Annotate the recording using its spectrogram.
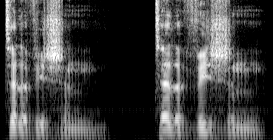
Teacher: Então, a gente substitui o S aqui, esse S aqui vai ser representado pelo J, né? Porque ele vai dar esse som J.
